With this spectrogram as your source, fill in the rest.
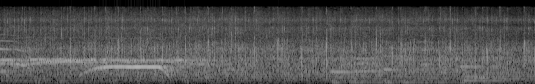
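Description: A live concert crowd applauds, a sustained wash of clapping and cheering that swells briefly and then settles into steady applause.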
